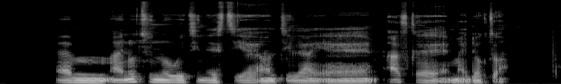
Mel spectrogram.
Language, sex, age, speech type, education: Nigerian Pidgin, male, 30-45, spontaneous, tertiary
